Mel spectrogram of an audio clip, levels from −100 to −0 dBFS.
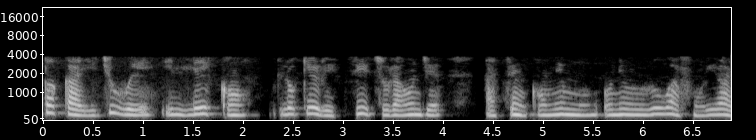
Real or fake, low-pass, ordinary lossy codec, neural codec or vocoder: real; 3.6 kHz; none; none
